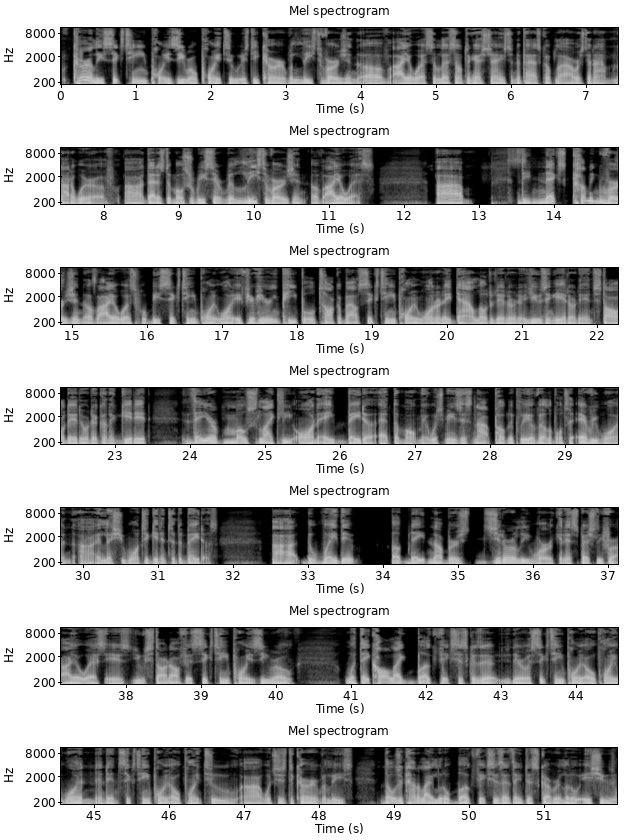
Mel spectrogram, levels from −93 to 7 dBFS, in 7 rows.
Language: English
